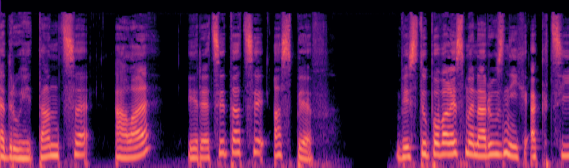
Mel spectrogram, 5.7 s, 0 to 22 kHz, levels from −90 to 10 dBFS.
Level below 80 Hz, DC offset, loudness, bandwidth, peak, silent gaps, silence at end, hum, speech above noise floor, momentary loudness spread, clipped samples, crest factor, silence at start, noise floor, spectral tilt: -38 dBFS; under 0.1%; -17 LUFS; 17 kHz; -2 dBFS; none; 0 s; none; 54 dB; 9 LU; under 0.1%; 16 dB; 0 s; -70 dBFS; -4 dB/octave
